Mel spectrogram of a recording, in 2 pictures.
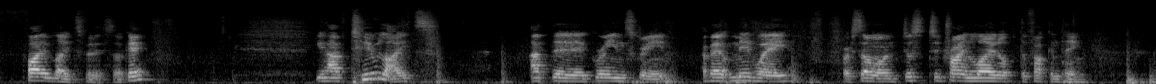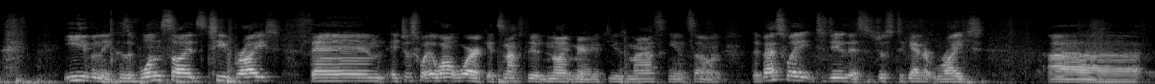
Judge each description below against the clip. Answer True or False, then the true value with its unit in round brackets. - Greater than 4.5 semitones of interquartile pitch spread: True (5.6 semitones)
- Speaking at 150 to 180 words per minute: True (170 wpm)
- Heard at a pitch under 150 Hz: True (140 Hz)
